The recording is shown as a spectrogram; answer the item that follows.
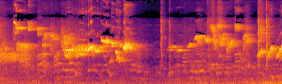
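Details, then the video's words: Caged white-rumped shama singing as a lure: dense rapid warbling with high whistles and harsh squawky notes for two and a half seconds, a short pause, then renewed varied whistled phrases. "JOSS LANGSUNG RESPON !!! untuk pancingan MURAI BATU agar GACOR dan LANGSUNG EMOSI bongkar isian"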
